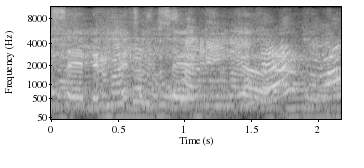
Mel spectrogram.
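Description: Chatter: several people's voices talking over one another, with no single clear speaker.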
